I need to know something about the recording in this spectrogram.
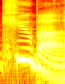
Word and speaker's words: Cuba: 이제 우리가 쿠바라고 한국에서 말하지만 외국에서는 큐바 Cuba. 이렇게 발음을 해요. 그래서 좀 다릅니다.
